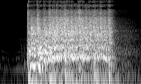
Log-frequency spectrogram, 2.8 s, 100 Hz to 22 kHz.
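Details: 1998 Chevrolet C1500 farm truck, long-sitting, with fuel pump cycling: starter cranks steadily for nearly two seconds without catching, then stops; fuel not yet reaching the engine.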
